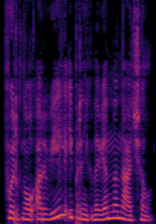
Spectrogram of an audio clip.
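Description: A woman narrating a first-person fantasy audiobook, expressive and sardonic, with her voice jumping higher in exclamations. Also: normal speed.

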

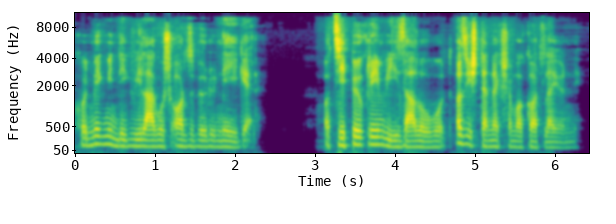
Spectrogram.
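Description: A man reading an audiobook aloud in a steady, even storytelling manner. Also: mid-range voice. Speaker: audiobook narrator. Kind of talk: amateur audiobook narration.

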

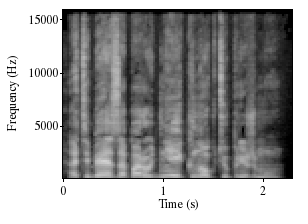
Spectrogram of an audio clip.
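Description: Audiobook: male reader playing a domineering older woman mage, crude and scornful, raised pitch, very animated. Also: fairly quick, no echo, clean studio sound. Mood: menacing. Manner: sneering, coarse, domineering. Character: arrogant foul-mouthed older female mage.

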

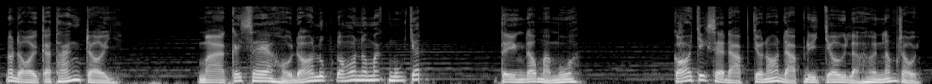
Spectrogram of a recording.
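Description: A man with a Southern Vietnamese accent telling a story in casual spoken style, colloquial and lively, rising at tense moments. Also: mid-range voice, moderate pace, faint music behind.

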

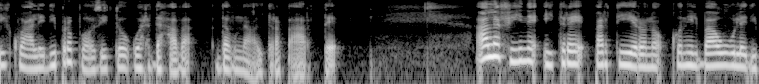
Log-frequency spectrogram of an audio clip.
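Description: A woman reading a children's novel aloud in a calm, measured way. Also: on the low side, vocal fry, lo-fi sound. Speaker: reader. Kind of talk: audiobook narration.

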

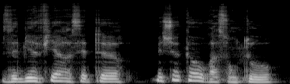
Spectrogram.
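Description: A man's voice: mid-range voice, normal speed, mellow, slightly rough, lightly acted. A man voicing a hot-tempered wounded nobleman who curses and blusters. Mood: angry. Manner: blustering, cursing.

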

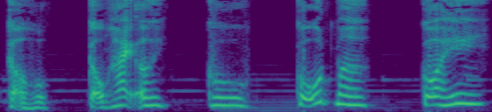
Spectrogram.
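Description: A man's voice: on the high side, big pitch swings, normal speed, breathy edge, soft background music, pitched above the performer's own voice. A man voicing a young male servant who stammers in panic while bringing terrible news. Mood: panicked. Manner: stammering, breathless.

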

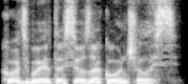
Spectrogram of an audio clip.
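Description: A man's voice: on the low side, very animated, normal speed, no echo, studio quality. A man voicing a haunted young nobleman, shaken and vengeful, speaking in a tense, trembling voice. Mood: despairing.

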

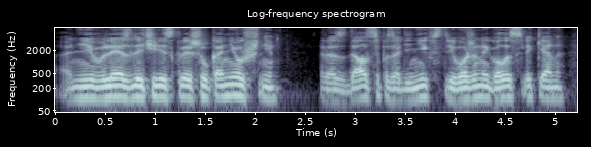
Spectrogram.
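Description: A man narrating an audiobook in a steady, expressive reading. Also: fairly low pitch, moderate pace, dry recording, studio quality. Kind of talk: scripted narration.

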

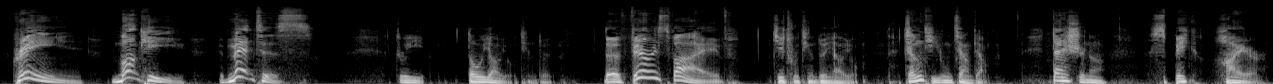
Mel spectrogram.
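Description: Husky-voiced male radio English teacher. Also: low voice, dark tone, no room sound, studio quality. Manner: explains pronunciation step by step, drills words slowly. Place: radio studio.

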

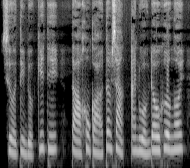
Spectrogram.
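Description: A woman's voice: a little high, brisk, dark tone, no echo, clean studio sound, natural voice. A woman voicing a frantic, tearful young single mother in an audiobook story. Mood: urgent.

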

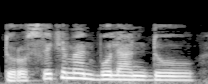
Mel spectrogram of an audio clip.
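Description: A woman voicing a tall, hard mountain that speaks slowly and weightily. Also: low voice, animated, dark tone, dry recording, muffled recording. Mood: calm.

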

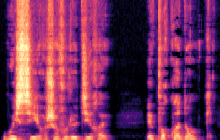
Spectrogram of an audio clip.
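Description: A woman's voice: medium pitch, expressive, measured pace, darkish tone, husky. A woman reading aloud and voicing a humble young shepherd who answers earnestly.

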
